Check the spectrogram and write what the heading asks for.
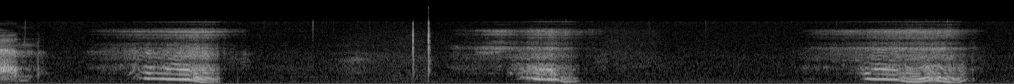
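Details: Asleep, snoring: three loud, rough snores, each on a slow breath in, about 17 breaths a minute, with quiet pauses between them; snoring.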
